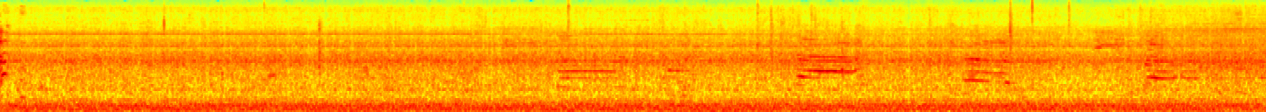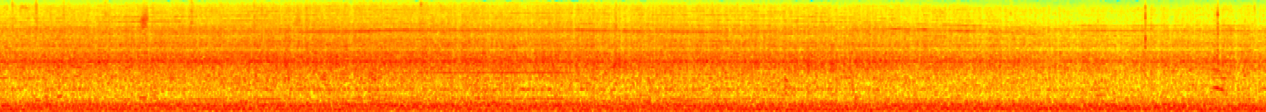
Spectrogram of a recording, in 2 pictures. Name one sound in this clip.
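A jet engine roars steadily close by, with a constant low rush of air.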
